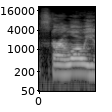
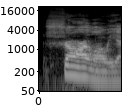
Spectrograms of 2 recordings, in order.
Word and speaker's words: Skarloey: In the Latin America dub of, I think Skarloey is mispronounced as Charloey, I believe.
